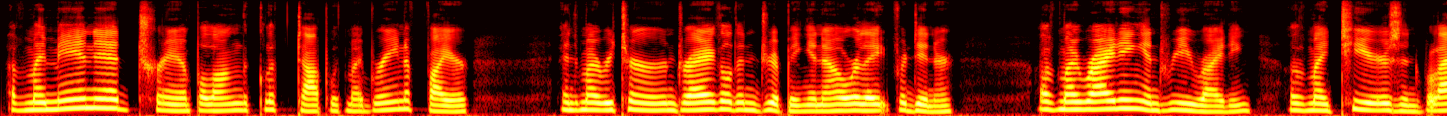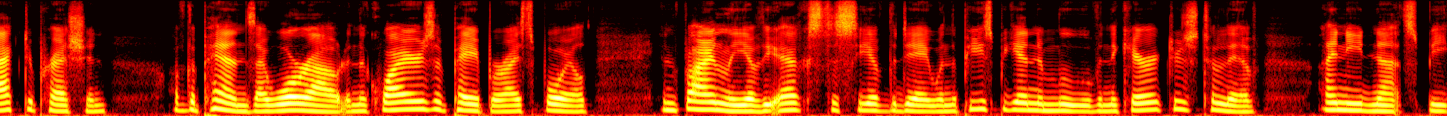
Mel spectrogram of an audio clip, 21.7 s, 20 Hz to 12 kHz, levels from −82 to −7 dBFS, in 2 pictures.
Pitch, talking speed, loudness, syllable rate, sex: 195 Hz, 195 wpm, -18 LUFS, 5.1 syllables/s, female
